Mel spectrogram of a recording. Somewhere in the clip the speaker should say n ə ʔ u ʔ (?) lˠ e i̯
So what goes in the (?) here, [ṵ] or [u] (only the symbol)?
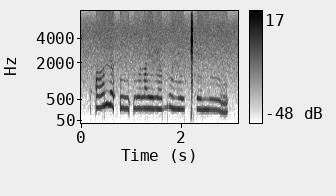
u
